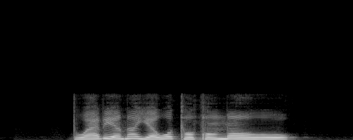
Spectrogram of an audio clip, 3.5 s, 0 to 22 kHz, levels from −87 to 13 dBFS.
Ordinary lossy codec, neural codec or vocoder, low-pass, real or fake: none; codec, 16 kHz, 0.5 kbps, FunCodec, trained on Chinese and English, 25 frames a second; 7.2 kHz; fake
